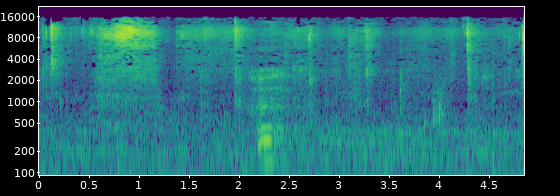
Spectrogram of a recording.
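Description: Close-miked chewing and wet mouth clicks of a man eating grilled pork satay, with a brief hiss of breath just under a second in and a short vocal sound about two seconds in.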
